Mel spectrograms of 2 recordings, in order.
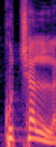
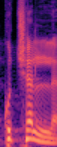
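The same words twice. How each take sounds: The two takes are said the same way.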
